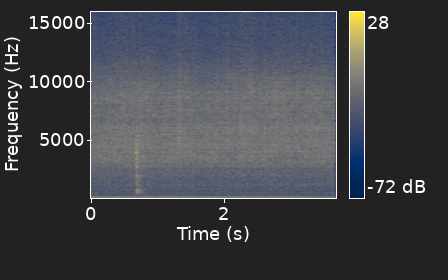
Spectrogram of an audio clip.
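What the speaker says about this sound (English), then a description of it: "Just gonna let that thicken up a little bit and cook out any potential bacteria from that sitting in there raw." Saffron-marinated shrimp marinade sizzles and bubbles steadily as it thickens in a pan, a close, even frying hiss with a faint low hum beneath and no talk.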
